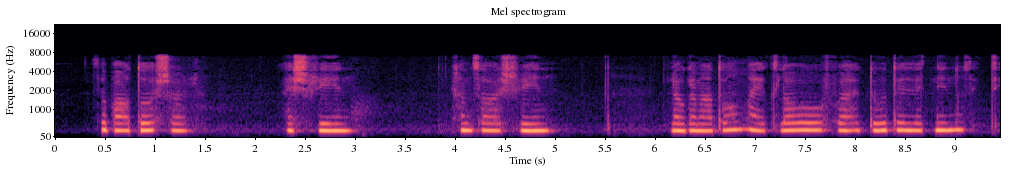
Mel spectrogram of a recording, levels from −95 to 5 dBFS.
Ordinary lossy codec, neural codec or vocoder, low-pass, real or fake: none; none; 7.2 kHz; real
